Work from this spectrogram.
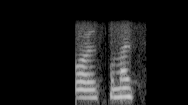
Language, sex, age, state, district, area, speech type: Santali, female, 30-45, Jharkhand, Seraikela Kharsawan, rural, conversation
